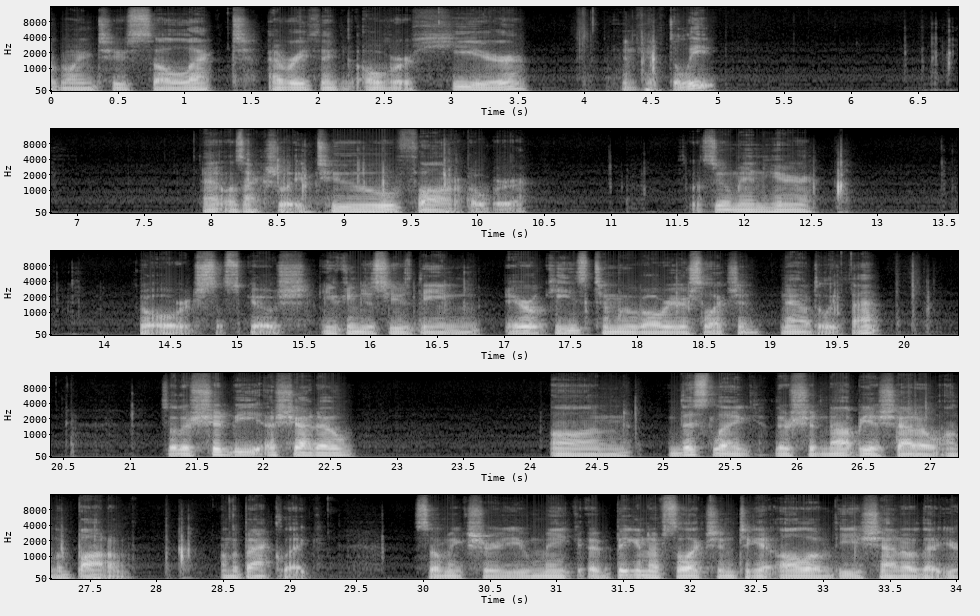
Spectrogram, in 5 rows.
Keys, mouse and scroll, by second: 1.3 click, 4.4 Delete, 6.6 ctrl+d, 8.5 ctrl+z, 9.1 ctrl+z, 11.4 alt+scroll up 1, 12.8-13.2 scroll up 1, 13.7 right click, 18.5 Delete, 19.5 click, 27.5 alt+Num_Lock, 27.6 alt+scroll down 1, 28.5 click, 32.1 click.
